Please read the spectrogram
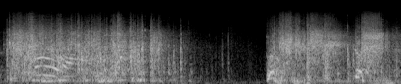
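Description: Wooden folding chairs crashing and clattering as a body is thrown into them, in two loud bouts about a second and a half long, with a brief shout during the first.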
